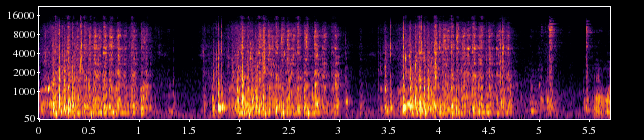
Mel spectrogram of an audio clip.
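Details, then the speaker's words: Push mower engine, off-season: surges and fades in uneven bursts about every 1.5 seconds, hunting instead of holding speed, sounding noisy; owner suspects the carburetor needs cleaning and the return spring freeing up. "it tried and it sure sounds awfully noisy under here so I think I'll need to clean the carburetor out"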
